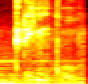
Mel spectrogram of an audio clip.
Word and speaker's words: Link: aunque por defecto su nombre es Link, o por su pronunciación en japonés, Rinku.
